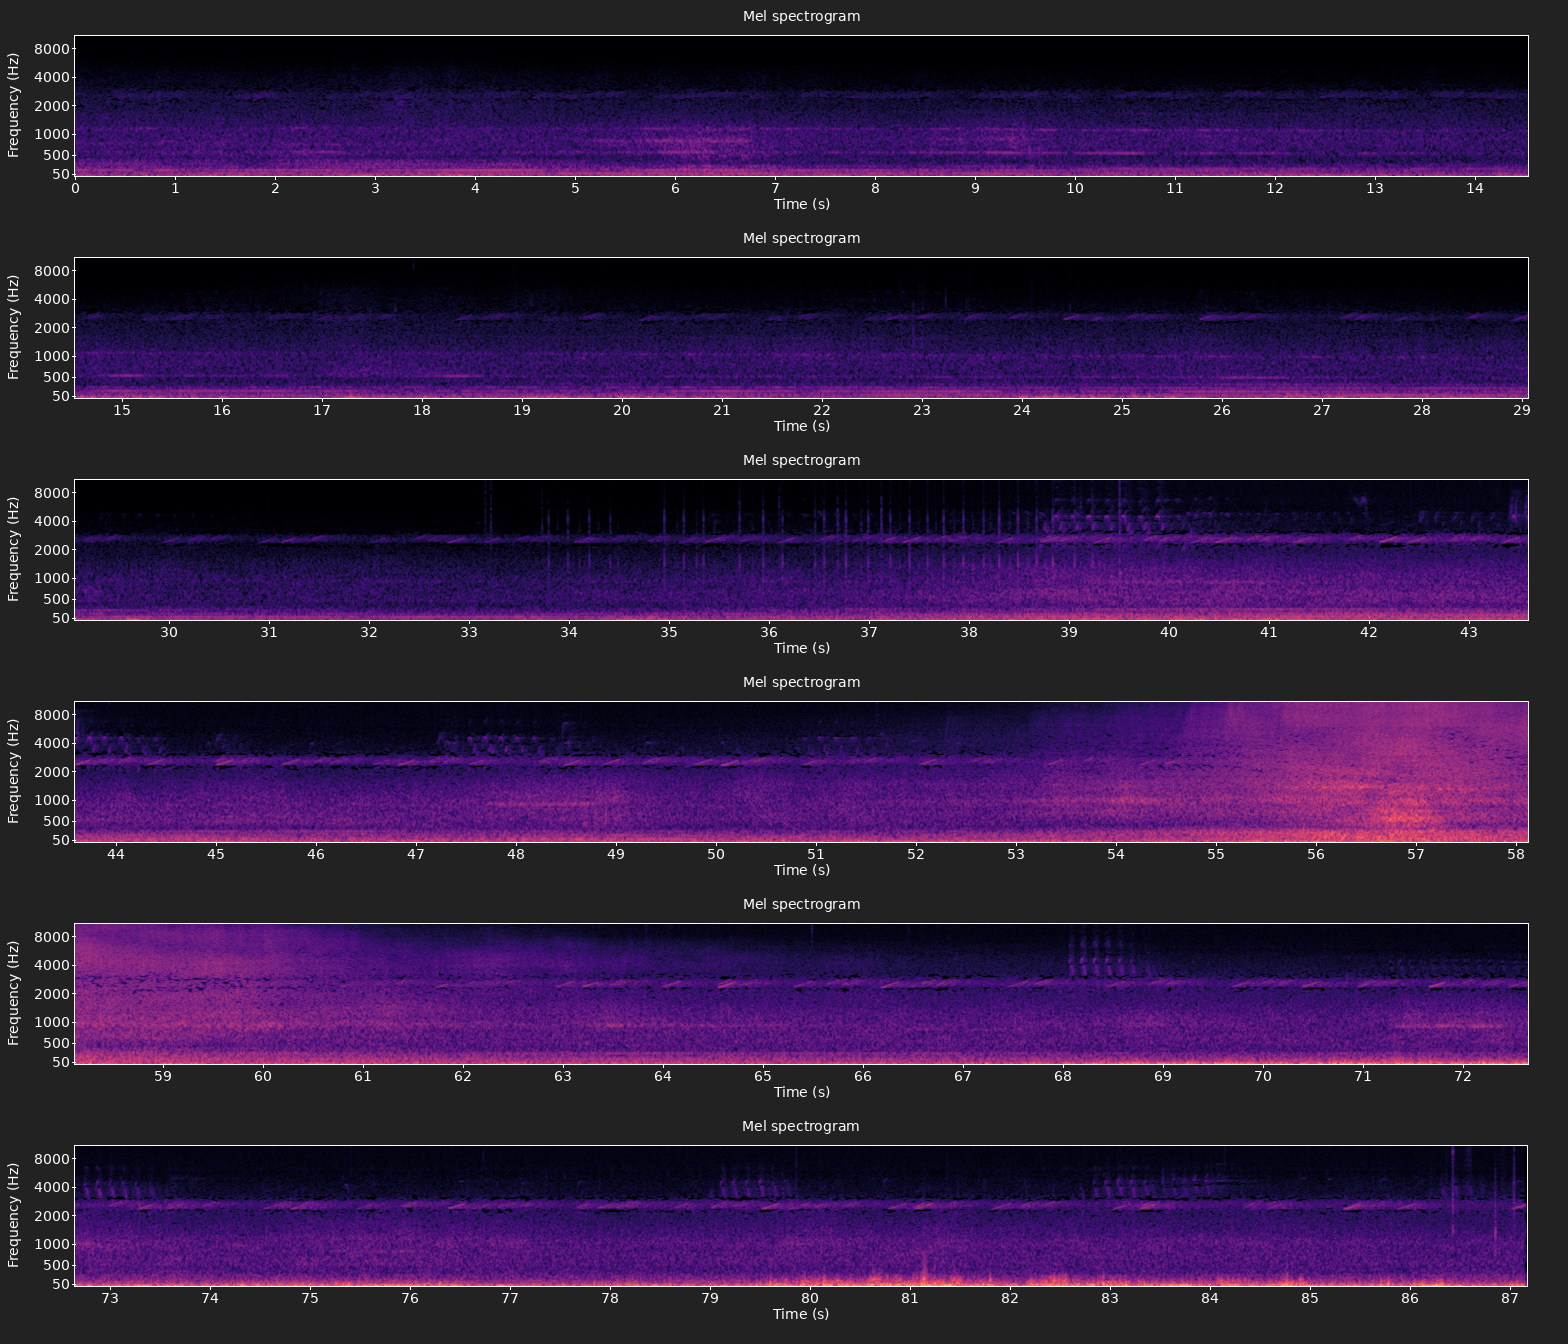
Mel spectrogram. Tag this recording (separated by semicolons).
outdoor; outsidesound; ambience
